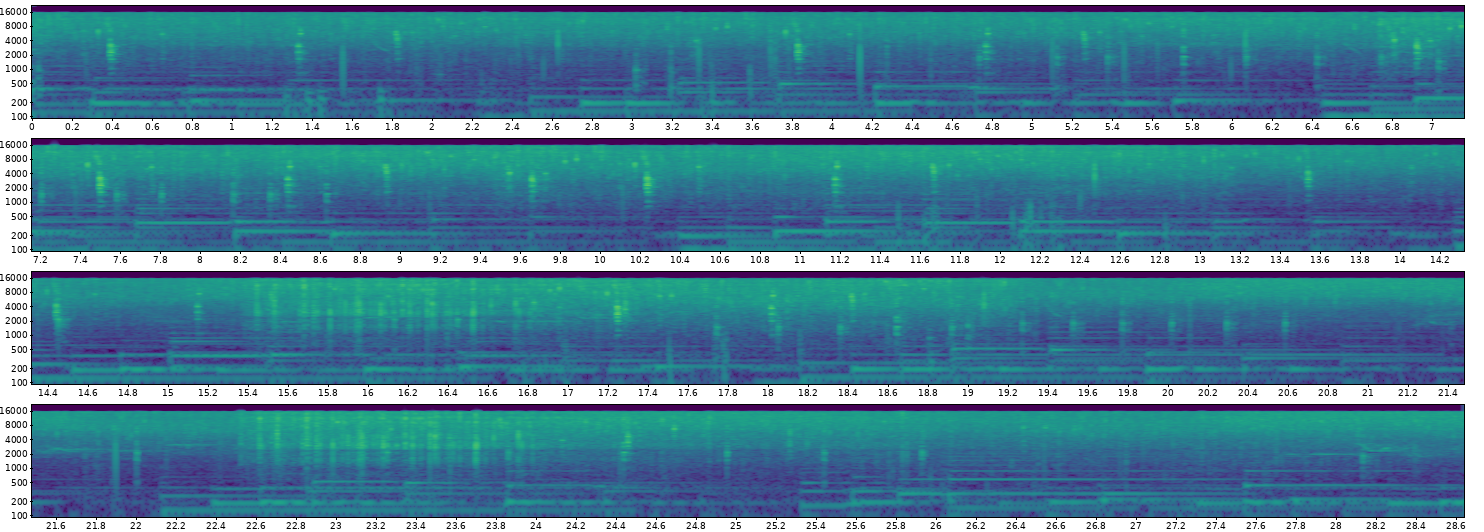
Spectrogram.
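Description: Food sizzling in hot oil in a miniature pan, with light clicks of stirring. The sizzle swells louder twice, about halfway through and again some seconds later. Instrumental background music with held notes plays throughout.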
